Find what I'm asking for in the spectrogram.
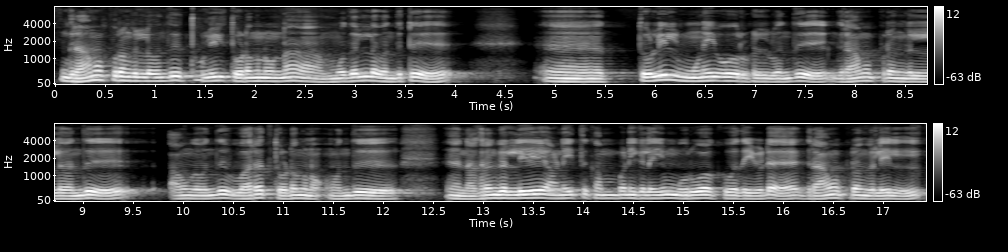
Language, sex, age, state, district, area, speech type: Tamil, male, 30-45, Tamil Nadu, Salem, rural, spontaneous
